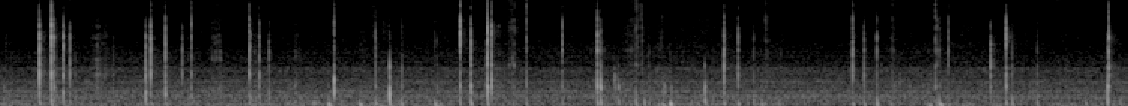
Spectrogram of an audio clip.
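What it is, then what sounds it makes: Plastic cylindrical speaker being tapped. A pale pink hard plastic cylindrical Bluetooth speaker with a ridged top strip, held horizontally in front of the mic, is tapped with long red fingernails. Sharp, bright clicks sound at irregular intervals over a quiet background, each dying away almost instantly.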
